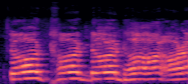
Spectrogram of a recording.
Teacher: ट, थ, ड, ढ, और ण का उच्चारण मुर्दा से होता है। इसे हम लोग ट वर्ग कहते हैं।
